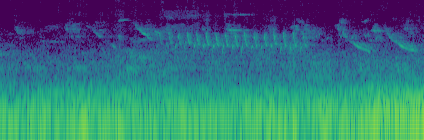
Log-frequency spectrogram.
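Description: A songbird singing over a low, steady background rumble. It gives a quick downslurred whistle about two seconds in, then a fast trill of about ten notes a second for roughly two seconds, and two more falling whistles near the end.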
